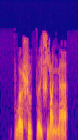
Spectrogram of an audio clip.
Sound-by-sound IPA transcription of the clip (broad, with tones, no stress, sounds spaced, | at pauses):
k w ɔ˧˥ ʂ u˥˩ t̪ ɤ˧˥ ɕ j ɑ̰˨˩ ŋ ä˥˩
